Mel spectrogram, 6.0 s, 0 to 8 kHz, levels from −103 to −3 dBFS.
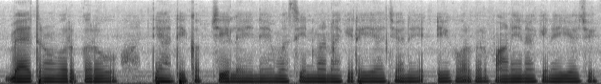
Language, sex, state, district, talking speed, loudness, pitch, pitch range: Gujarati, male, Gujarat, Valsad, 170 wpm, -17 LUFS, 110 Hz, 105-110 Hz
